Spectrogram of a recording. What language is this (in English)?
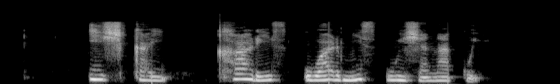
Santiago del Estero Quichua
